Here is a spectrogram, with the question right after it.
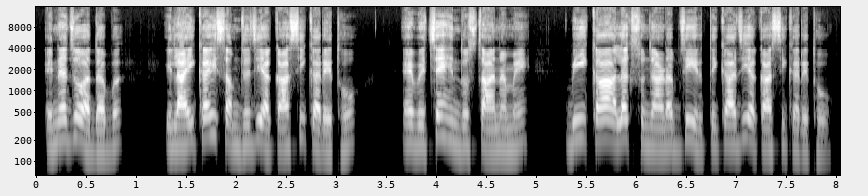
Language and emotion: Sindhi, neutral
